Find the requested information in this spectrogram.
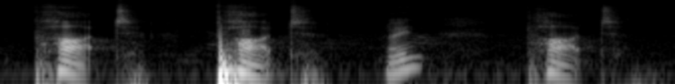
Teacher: Even though it's spelled P-O-T, what we're actually saying is P-H-O-T. Pot. But the T has no H.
